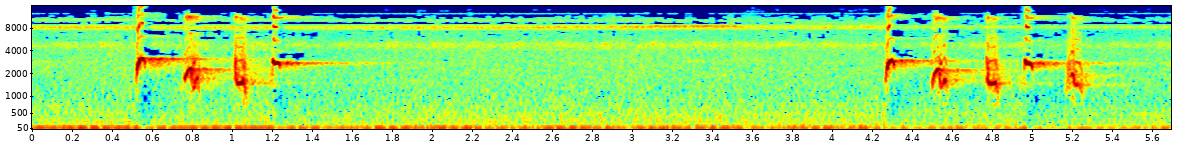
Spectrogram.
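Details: Stripe-throated bulbul calling out a territorial resident bird as a lure: two bursts of three to four bubbly, slurred chirps a few seconds apart, over a steady high insect-like hum.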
